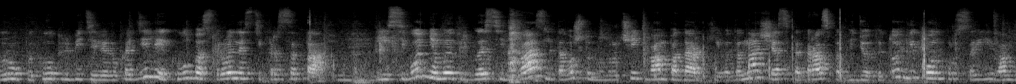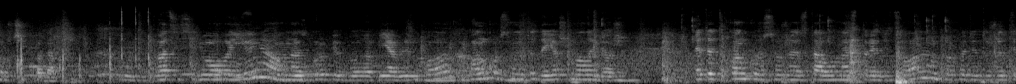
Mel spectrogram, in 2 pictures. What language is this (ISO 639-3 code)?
rus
